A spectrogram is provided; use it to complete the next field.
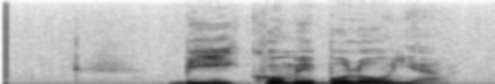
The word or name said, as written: B come Bologna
